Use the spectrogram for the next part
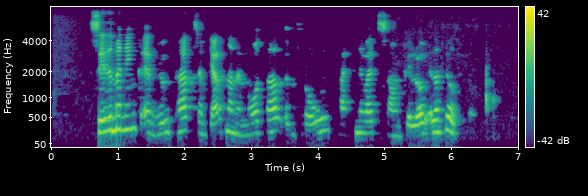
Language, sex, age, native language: Icelandic, female, 40-49, Icelandic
